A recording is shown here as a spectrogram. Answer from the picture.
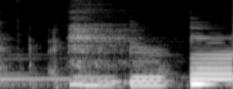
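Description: Acoustic guitar being tuned: single strings are plucked three times and left to ring while a tuning peg is turned. The first note slides down in pitch, and the last pluck is the loudest.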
